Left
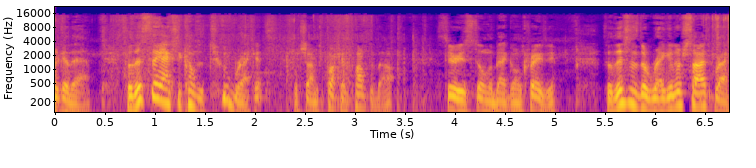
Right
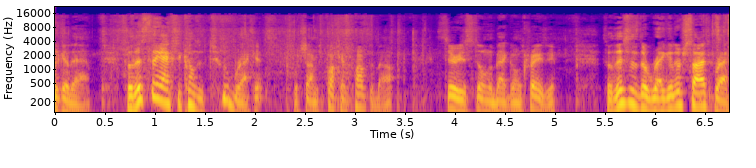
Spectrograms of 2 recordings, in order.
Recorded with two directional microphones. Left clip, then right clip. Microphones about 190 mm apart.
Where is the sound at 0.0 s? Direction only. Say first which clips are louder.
Right 1 dB; 35° right (ahead or behind).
